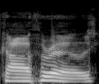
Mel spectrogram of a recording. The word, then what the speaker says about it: Schiaparelli: Or Schiaparelli. Good. I never know how to pronounce that. – It's Schiaparelli.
